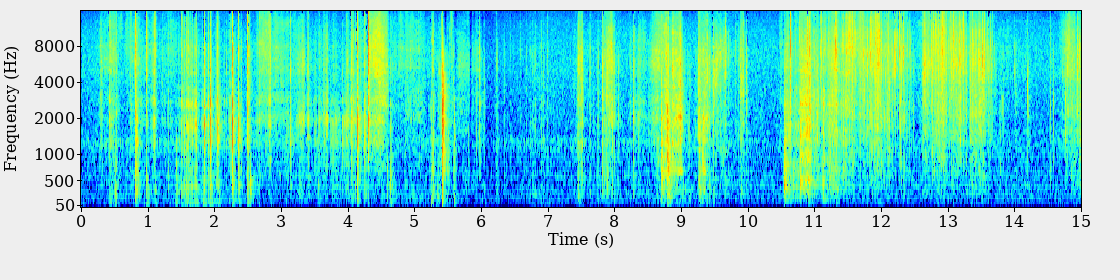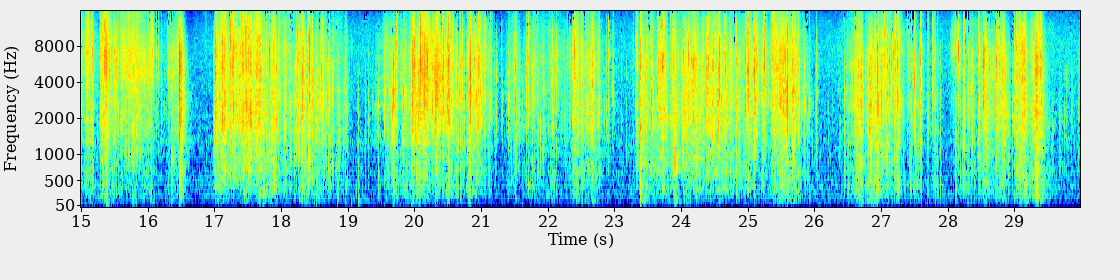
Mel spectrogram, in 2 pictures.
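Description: Thin plastic packaging bags crinkling as hands handle them, in irregular bursts that become louder and almost continuous after about ten seconds; the first third holds sparser rustles and a few sharp clicks.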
